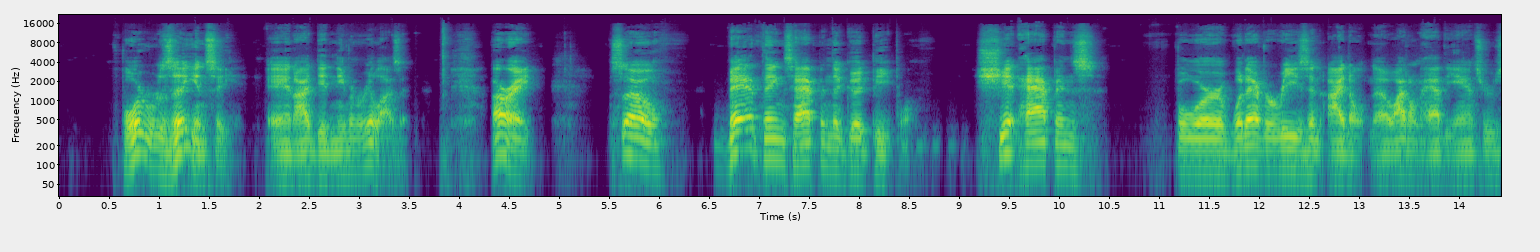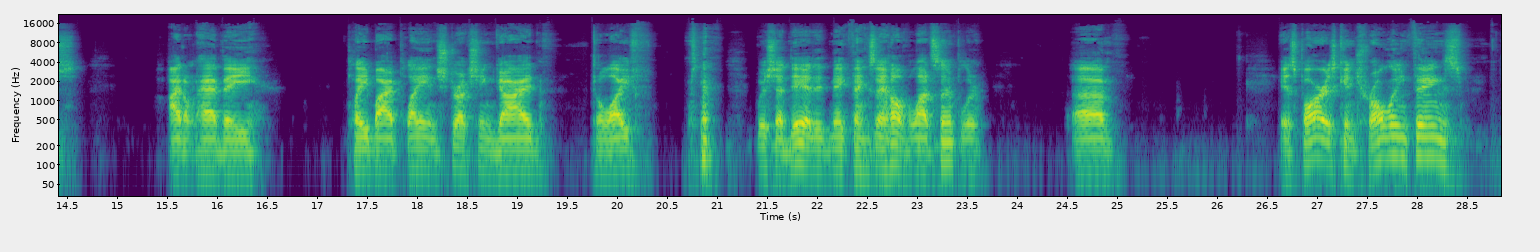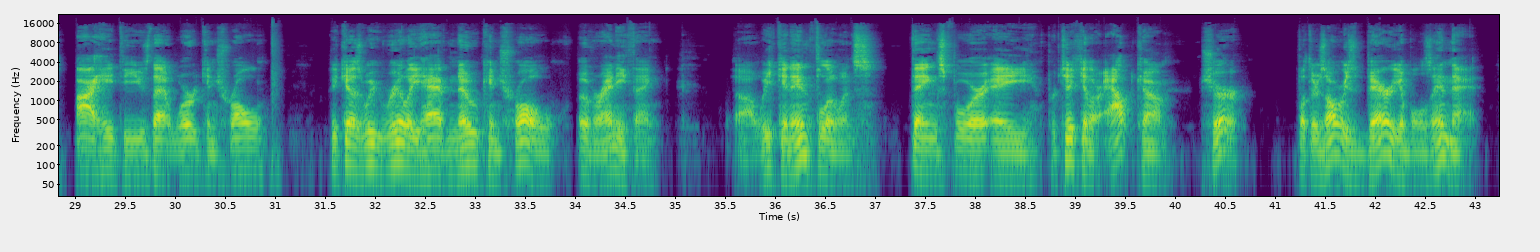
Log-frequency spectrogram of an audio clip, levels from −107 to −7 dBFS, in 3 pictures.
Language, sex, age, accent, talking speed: English, male, 40-59, American, 120 wpm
